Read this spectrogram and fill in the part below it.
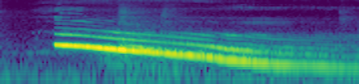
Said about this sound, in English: And now we're going to do it with that noise. And I want you, when you hear the sound, to follow the feeling of that sound as it goes from your head down into your stomach. And so we'll do a whoo when we do it, okay? So breathing in.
